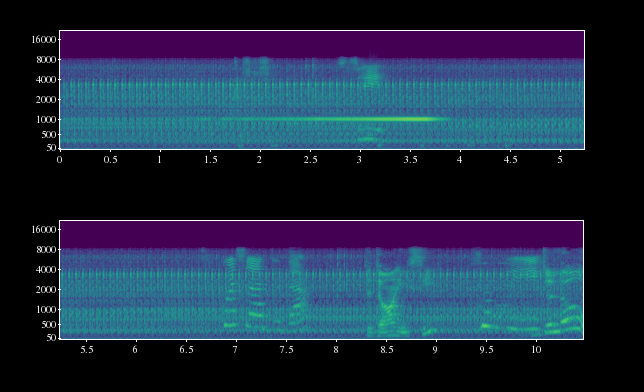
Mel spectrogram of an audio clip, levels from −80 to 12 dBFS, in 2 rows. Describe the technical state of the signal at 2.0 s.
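At 2.0 s the signal is in the middle of a loudspeaker feedback squeal that runs from 1.29 to 4.00 s. A microphone is picking up the loudspeaker it drives, and at 1 kHz the loop gain tops unity, so that tone feeds on itself and swells over about two seconds. By its peak it is roughly 10 dB above the sound. A spectrogram shows a single horizontal line at 1 kHz brightening over time. The waveform's envelope inflates steadily.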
